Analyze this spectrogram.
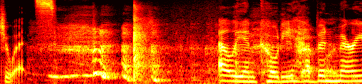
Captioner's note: a women laughs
